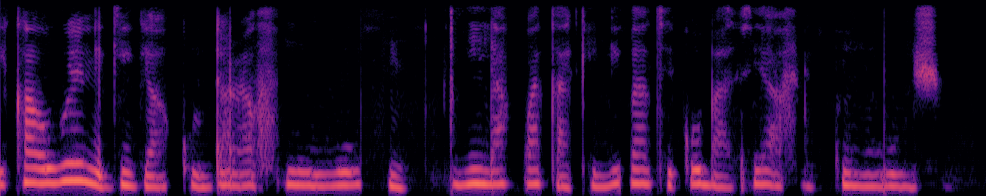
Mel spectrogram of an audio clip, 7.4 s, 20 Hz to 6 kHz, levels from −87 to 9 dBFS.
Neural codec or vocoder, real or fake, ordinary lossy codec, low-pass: codec, 16 kHz, 2 kbps, FreqCodec, larger model; fake; none; 5.4 kHz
